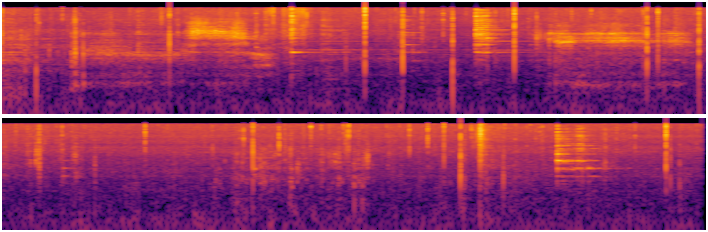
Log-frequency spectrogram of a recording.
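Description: Chicken nuggets sizzling as they fry in a black skillet over a campfire grill, being crisped on the surface. Many sharp metal clicks and taps are scattered through it.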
